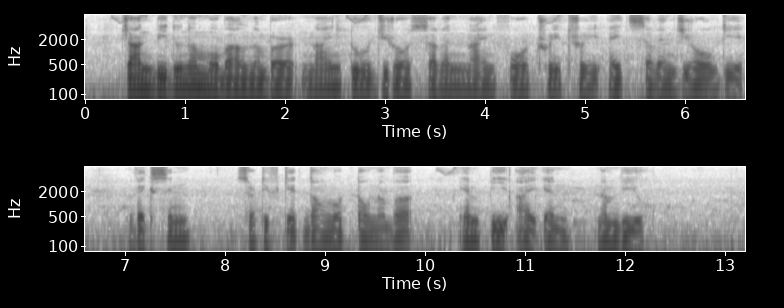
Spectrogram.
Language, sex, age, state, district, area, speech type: Manipuri, male, 18-30, Manipur, Churachandpur, rural, read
